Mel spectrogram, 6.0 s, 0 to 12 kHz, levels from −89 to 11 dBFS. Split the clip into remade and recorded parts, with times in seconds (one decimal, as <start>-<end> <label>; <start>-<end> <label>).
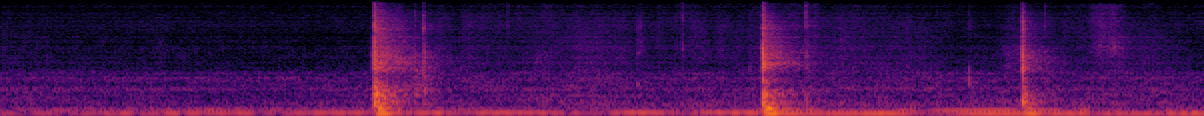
0.0-6.0 remade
